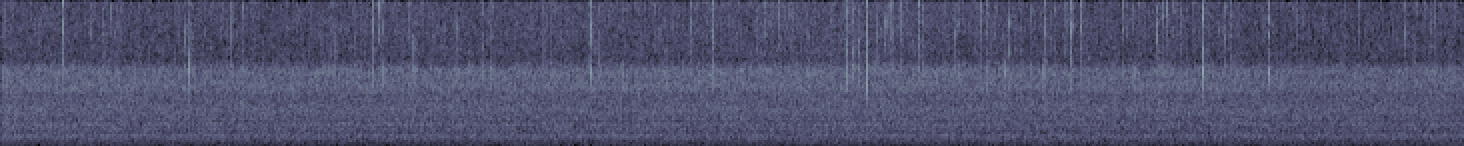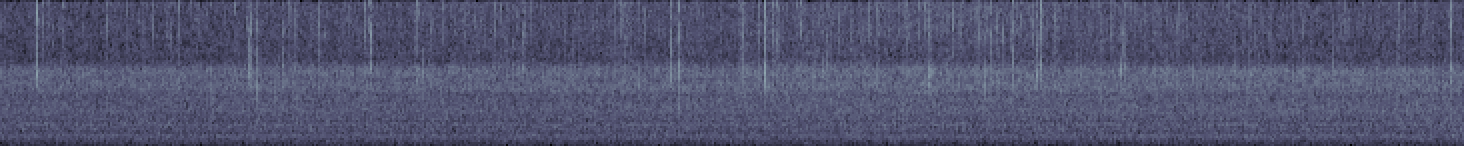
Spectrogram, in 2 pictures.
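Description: Heavy rain falling steadily, an even hiss with scattered faint ticks of drops.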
